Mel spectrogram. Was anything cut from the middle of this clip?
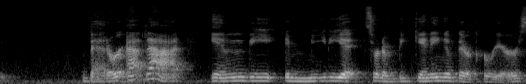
no; 0 cuts

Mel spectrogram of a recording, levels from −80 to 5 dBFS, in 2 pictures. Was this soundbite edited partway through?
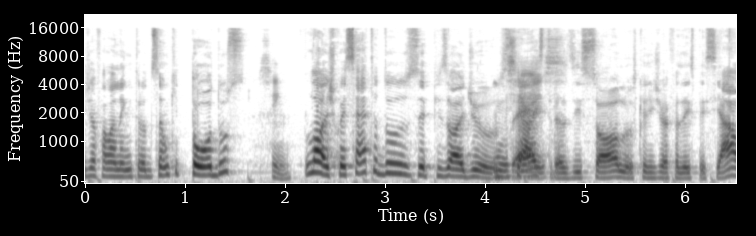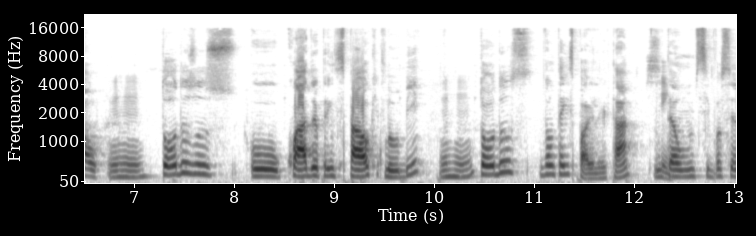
yes; 2 cuts; at 2.1 s, 9.4 s

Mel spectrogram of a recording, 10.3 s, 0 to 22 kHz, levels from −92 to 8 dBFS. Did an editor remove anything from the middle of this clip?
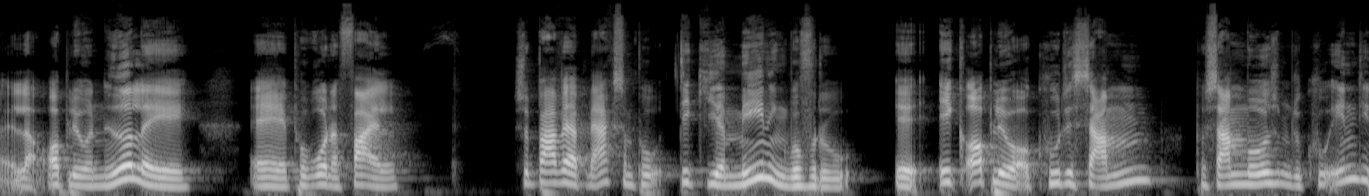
no; 0 cuts

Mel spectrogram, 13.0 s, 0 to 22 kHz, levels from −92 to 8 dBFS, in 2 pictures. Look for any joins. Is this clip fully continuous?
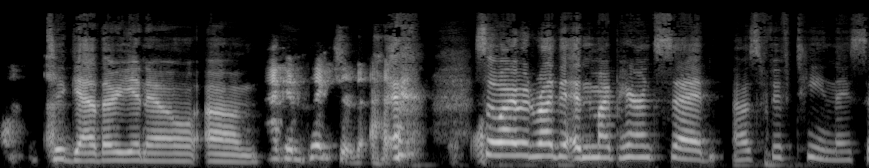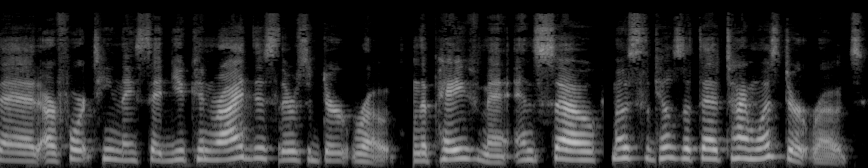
no; 5 cuts; at 5.4 s, 8.6 s, 9.6 s, 11.0 s, 11.4 s

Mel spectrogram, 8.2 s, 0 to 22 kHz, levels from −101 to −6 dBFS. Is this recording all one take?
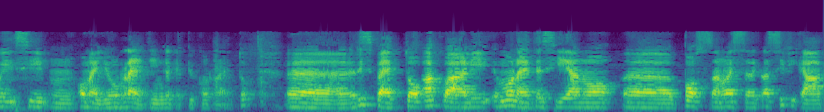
yes; 0 cuts

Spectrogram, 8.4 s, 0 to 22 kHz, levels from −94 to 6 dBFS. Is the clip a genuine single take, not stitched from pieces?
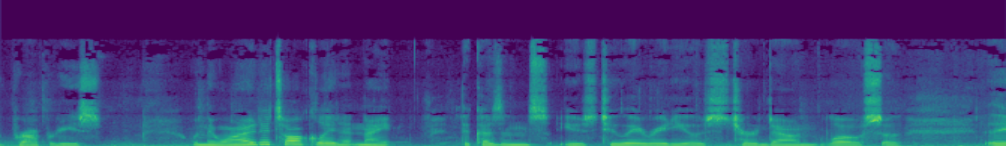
yes; 0 cuts

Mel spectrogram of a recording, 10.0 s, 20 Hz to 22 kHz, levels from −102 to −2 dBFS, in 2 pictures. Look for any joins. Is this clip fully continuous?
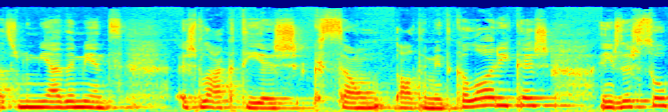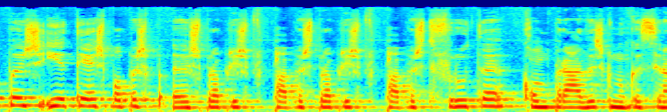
no; 4 cuts; at 1.5 s, 2.9 s, 4.6 s, 7.4 s

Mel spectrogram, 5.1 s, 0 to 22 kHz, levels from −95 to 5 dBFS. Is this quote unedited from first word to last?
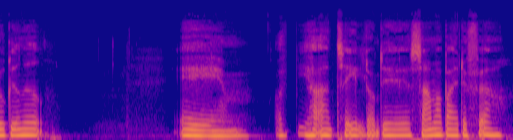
no; 2 cuts; at 2.9 s, 3.8 s

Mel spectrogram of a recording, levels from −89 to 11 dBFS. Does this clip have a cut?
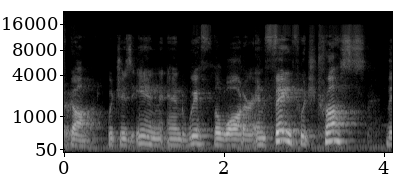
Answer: no; 0 cuts

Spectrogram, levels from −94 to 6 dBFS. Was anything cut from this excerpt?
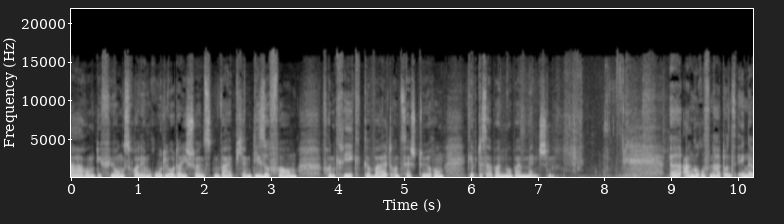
no; 0 cuts

